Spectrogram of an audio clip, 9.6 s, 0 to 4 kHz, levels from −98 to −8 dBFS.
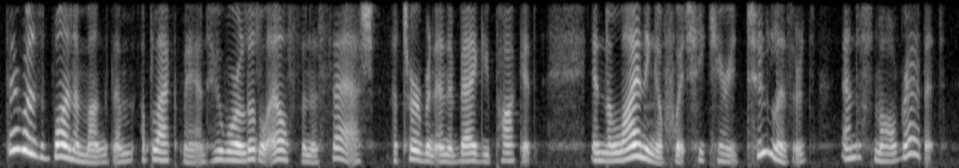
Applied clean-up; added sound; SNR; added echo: none; none; none; none.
